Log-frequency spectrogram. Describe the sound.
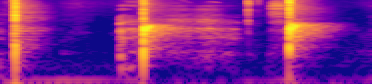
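Three slow, isolated hand claps spaced evenly apart, each sharp, with quiet gaps between and no one else joining in; a lone clap at the end of a song played in a pub.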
